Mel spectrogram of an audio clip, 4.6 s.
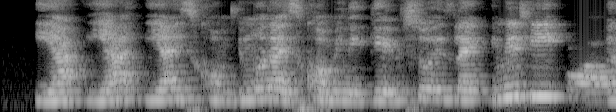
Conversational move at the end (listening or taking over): listening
